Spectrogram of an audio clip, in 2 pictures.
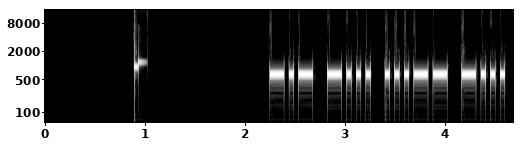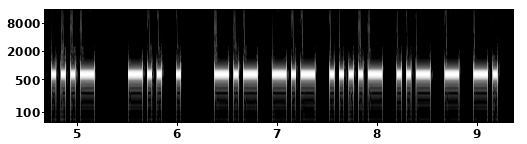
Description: Morse code, heard as a keyed tone, about 25 wpm, 690 Hz. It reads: KB3BV DE KK4UTN
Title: SOTA QSO Practice 25wpm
